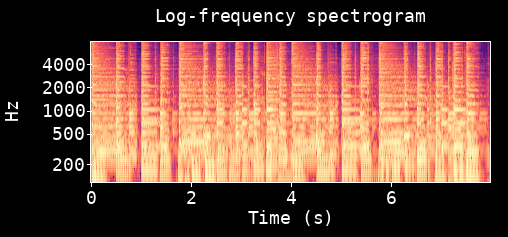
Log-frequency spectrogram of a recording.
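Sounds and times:
nu disco backing track in C minor: 0.0 - 7.9.

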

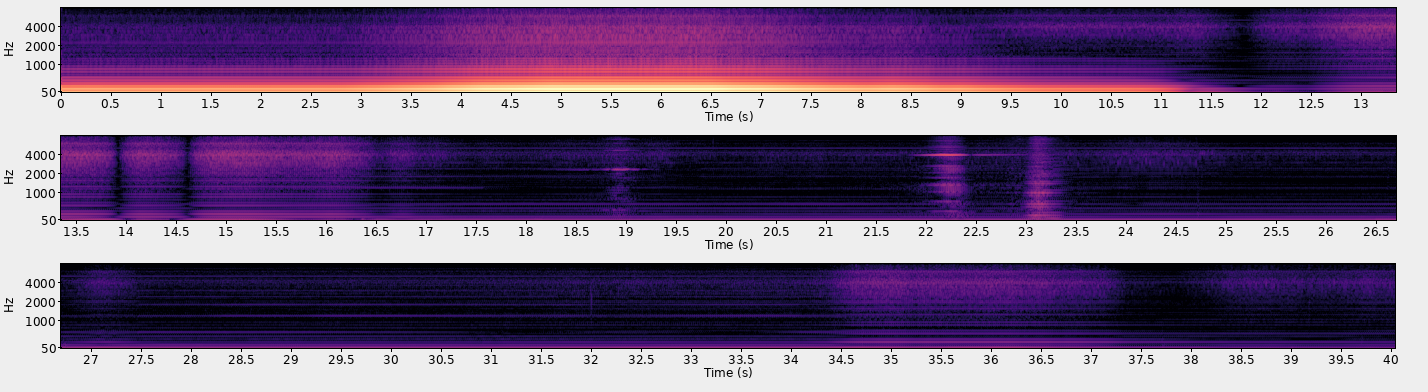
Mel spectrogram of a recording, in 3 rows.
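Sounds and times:
electromagnetic field hum: 0.0 - 11.3.

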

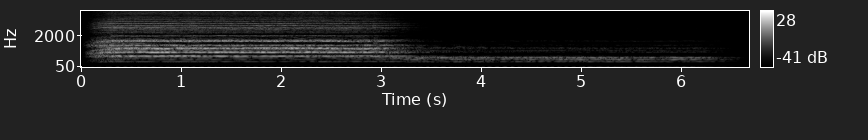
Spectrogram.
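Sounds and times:
gospel vocal phrase: 0.0 - 6.4.

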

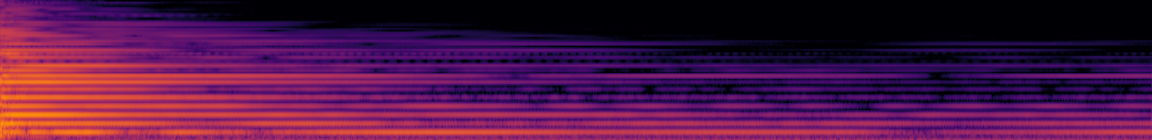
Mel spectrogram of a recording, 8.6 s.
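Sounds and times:
Yamaha piano with sustain: 0.0 - 6.5.

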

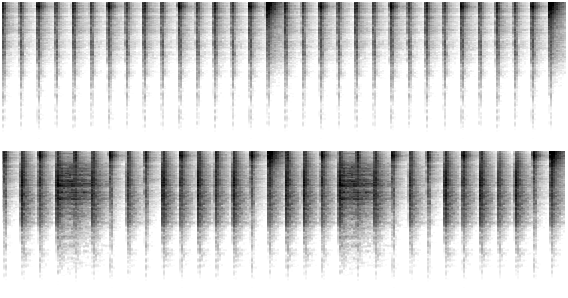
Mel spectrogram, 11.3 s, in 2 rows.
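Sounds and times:
hi-hat loop at 170 bpm: 0.0 - 11.2.

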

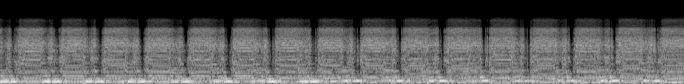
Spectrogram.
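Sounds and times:
distorted guitar in E minor: 0.0 - 6.8.

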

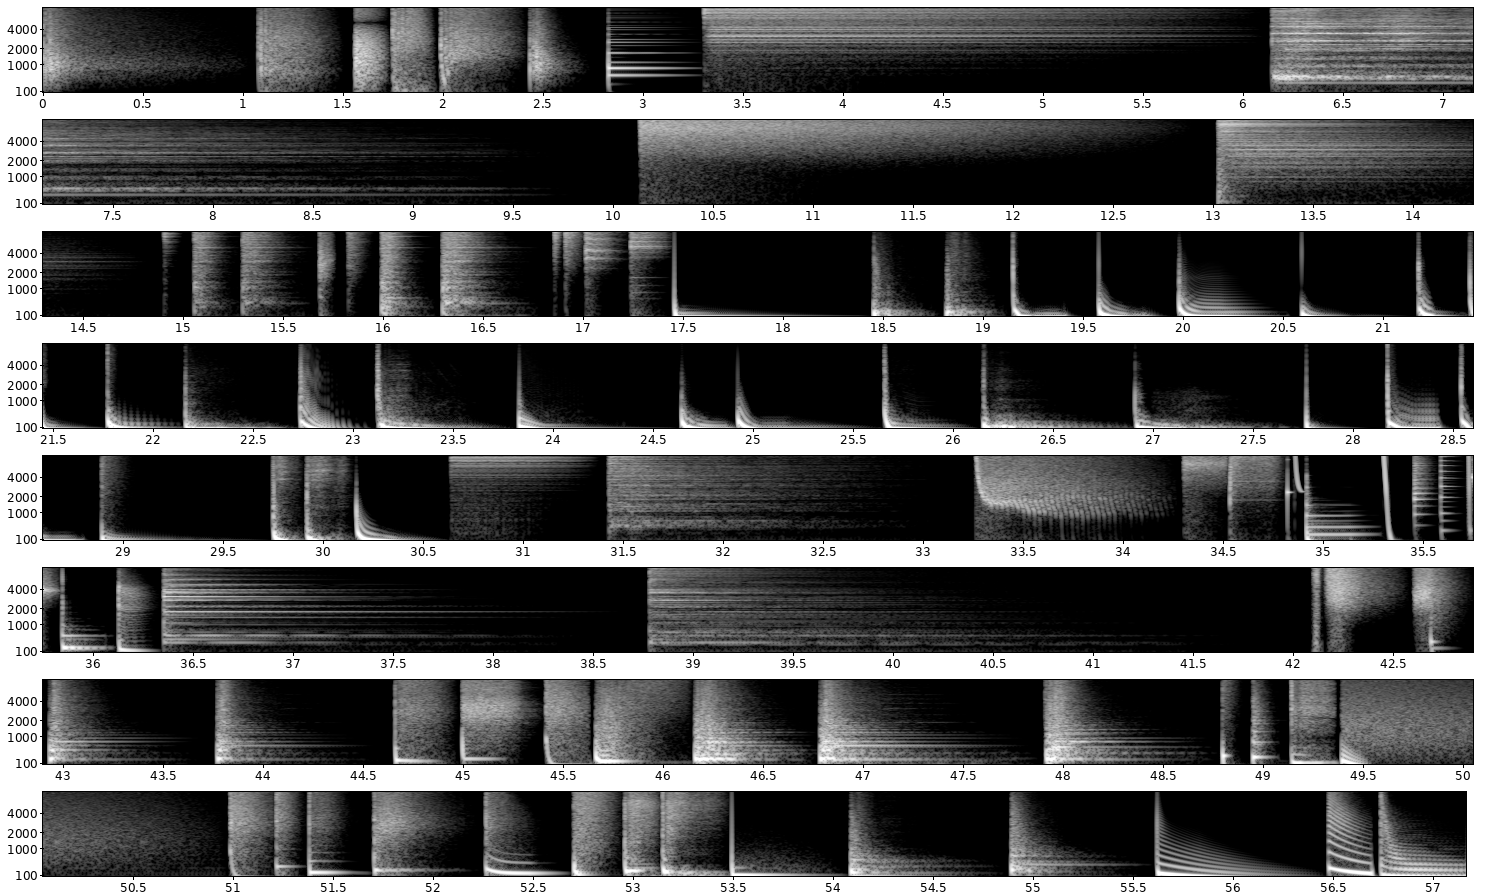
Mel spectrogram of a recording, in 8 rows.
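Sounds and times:
drum samples: 0.0 - 8.4, 14.9 - 36.6, 42.1 - 57.1.

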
